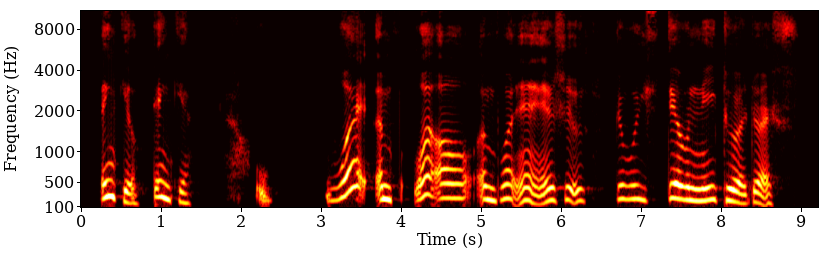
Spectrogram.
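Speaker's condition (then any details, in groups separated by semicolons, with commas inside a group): Cerebral palsy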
